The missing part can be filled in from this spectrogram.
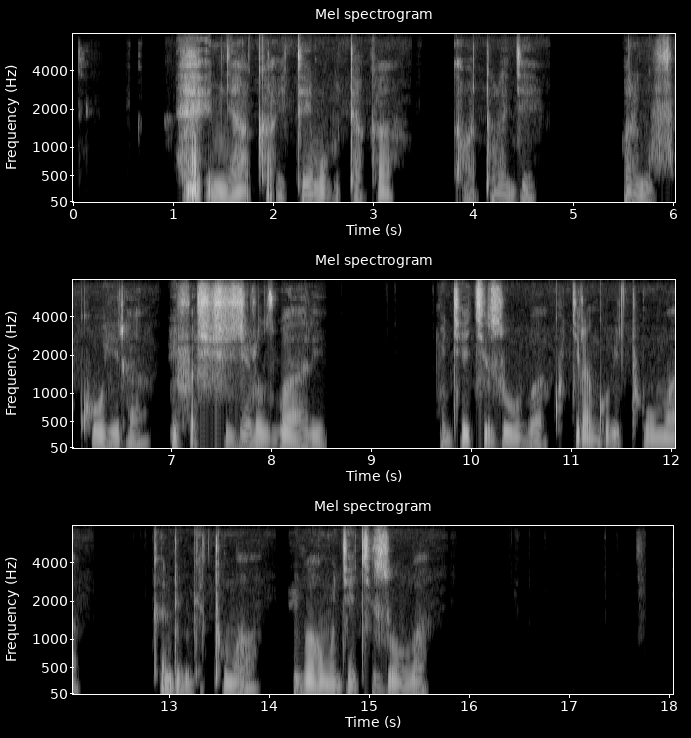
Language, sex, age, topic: Kinyarwanda, male, 25-35, agriculture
